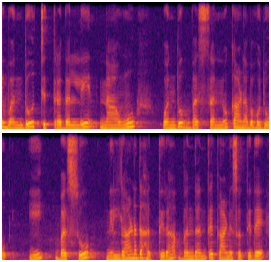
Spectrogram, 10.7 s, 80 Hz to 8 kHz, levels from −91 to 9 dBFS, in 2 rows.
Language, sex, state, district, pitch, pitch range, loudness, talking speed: Kannada, female, Karnataka, Bellary, 195 Hz, 185-230 Hz, -16 LUFS, 75 wpm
